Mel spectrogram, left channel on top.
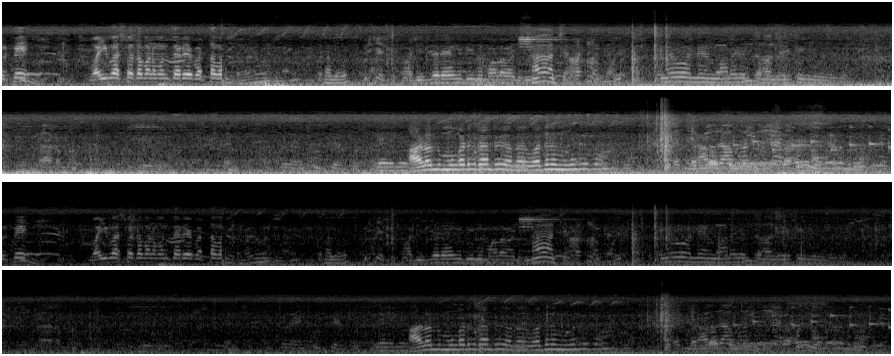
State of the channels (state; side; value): quieter; right; 18.6 dB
